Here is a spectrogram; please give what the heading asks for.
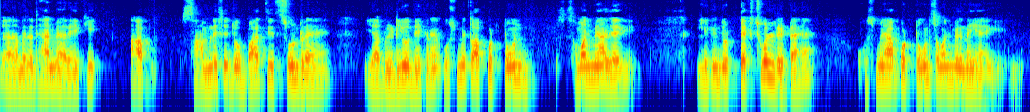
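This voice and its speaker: Man giving an exam-prep lecture, lo-fi. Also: on the high side. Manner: explains in Hindi mixed with English terms, repeats key points. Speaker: psychology tutor. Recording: dull, lo-fi sound.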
